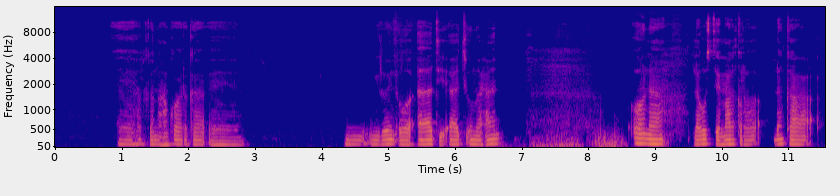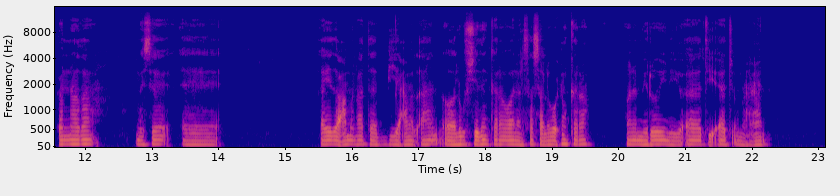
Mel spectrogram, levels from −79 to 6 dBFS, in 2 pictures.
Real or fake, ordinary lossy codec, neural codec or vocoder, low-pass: fake; Opus, 64 kbps; vocoder, 44.1 kHz, 128 mel bands, Pupu-Vocoder; 14.4 kHz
